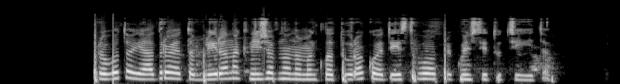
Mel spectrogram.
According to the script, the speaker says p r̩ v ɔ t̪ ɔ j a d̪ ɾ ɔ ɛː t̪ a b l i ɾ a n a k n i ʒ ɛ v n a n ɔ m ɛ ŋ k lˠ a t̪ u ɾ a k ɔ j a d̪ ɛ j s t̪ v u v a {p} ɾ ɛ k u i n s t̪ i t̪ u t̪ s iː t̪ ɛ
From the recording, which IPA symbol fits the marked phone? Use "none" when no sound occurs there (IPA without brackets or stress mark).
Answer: p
